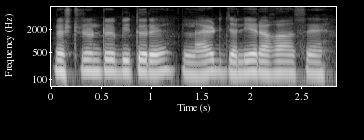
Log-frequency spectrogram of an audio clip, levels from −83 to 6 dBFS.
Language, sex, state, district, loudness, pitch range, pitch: Bengali, male, Assam, Hailakandi, -15 LUFS, 150-160 Hz, 155 Hz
